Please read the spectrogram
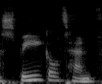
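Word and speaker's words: Spiegeltent: I was literally trying to entertain a Spiegel tent full of... Have I said it right? – Yeah.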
